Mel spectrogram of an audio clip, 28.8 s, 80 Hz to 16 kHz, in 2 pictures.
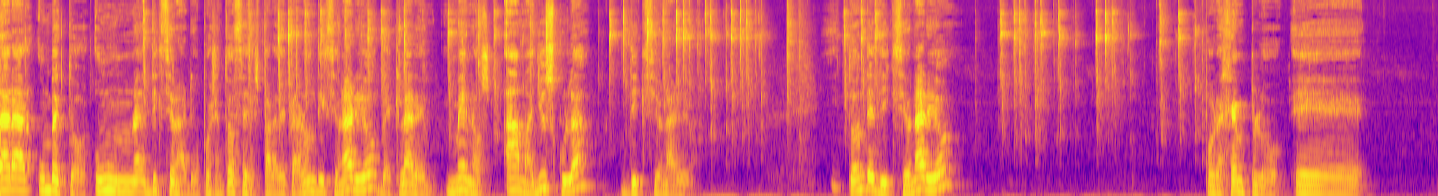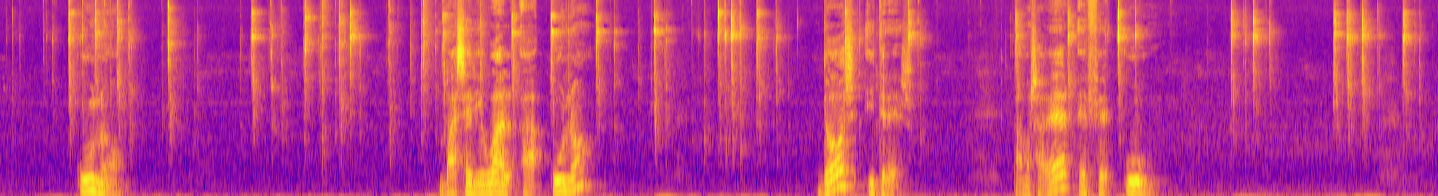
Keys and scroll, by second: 0.0 super+l, 1.4 o, 2.4 Return, 2.5-11.8 typing, 14.8-23.4 typing, 20.9 Escape, 24.5-28.7 typing.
